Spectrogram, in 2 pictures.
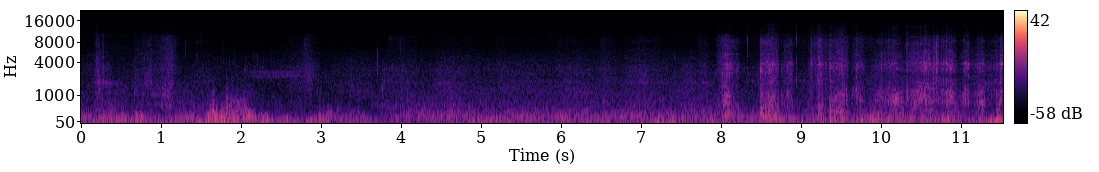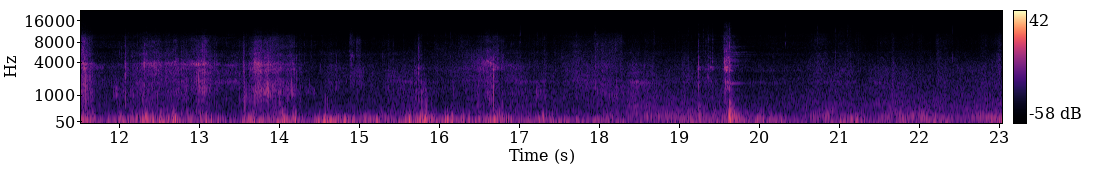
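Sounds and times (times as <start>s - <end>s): low steady rumble: 0.0s - 23.0s
ice scraper scraping windshield: 7.9s - 14.4s.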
